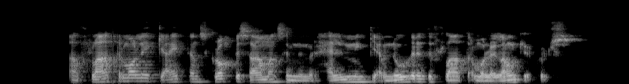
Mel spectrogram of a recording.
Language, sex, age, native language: Icelandic, male, 20-29, Icelandic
